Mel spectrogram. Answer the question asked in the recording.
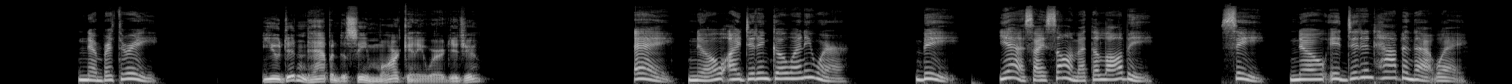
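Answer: B: Yes, I saw him at the lobby.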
